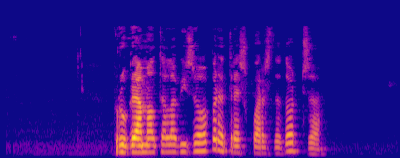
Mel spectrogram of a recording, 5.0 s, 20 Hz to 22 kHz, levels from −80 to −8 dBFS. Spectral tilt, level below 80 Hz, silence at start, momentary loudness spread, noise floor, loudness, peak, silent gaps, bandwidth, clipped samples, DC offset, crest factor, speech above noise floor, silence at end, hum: -4.5 dB/octave; -82 dBFS; 1.45 s; 17 LU; -73 dBFS; -24 LUFS; -2 dBFS; none; 11.5 kHz; under 0.1%; under 0.1%; 24 dB; 50 dB; 1 s; none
